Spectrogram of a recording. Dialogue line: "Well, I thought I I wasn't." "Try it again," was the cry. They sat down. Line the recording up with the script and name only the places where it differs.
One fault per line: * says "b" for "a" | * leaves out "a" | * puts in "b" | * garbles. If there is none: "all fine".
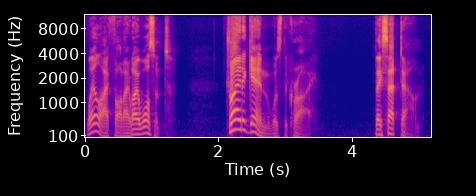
all fine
